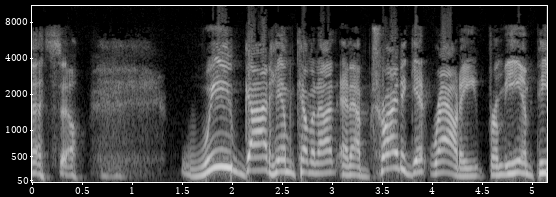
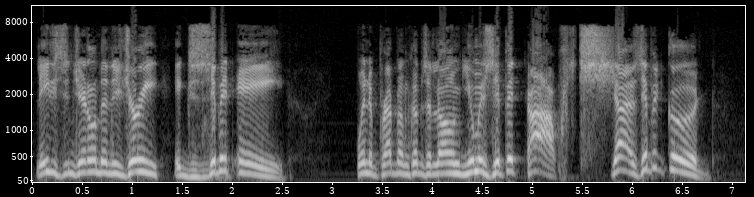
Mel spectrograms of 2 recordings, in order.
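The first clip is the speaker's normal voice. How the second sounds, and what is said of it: Dr. Evil character voice. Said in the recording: “that's Dr. Evil ... Mike Myers, of course ... impersonation with Mike Myers”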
